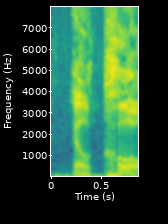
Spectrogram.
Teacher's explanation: Remember, kol, when it doesn't have a makef, has a holum. With a makef, it loses its accent, and so we have a short o here, a kametz hatuf. El kol, so it's pronounced o rather than a long a.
